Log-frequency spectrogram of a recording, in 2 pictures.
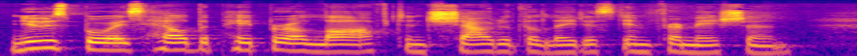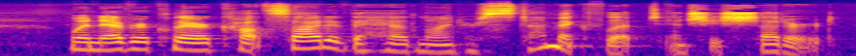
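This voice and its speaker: A woman's voice: lowish voice, normal speed. A woman reading her own novel aloud in an audiobook narration style.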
